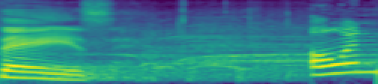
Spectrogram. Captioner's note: audience cheers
